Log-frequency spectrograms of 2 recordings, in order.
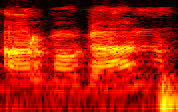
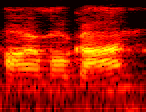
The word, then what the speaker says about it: Armogan: The actual way you say it is Armogan, but most people just call it Armogan or Morgan.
